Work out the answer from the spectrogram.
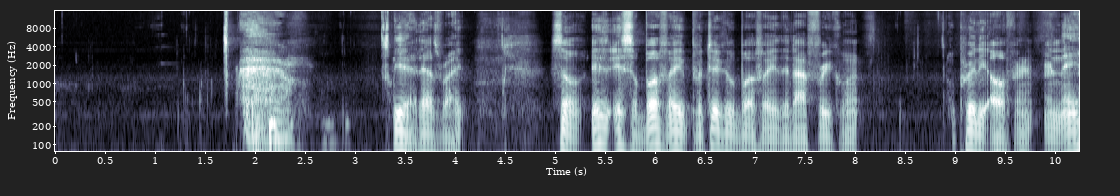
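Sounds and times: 
person sipping a drink: 0.0 - 3.0
speech: 3.4 - 8.2, 9.0 - 10.2.

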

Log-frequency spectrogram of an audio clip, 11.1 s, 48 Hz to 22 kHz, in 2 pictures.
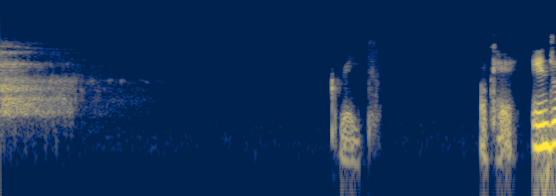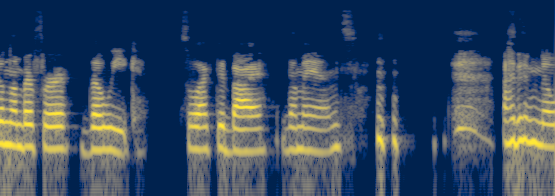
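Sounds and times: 
deep exhale through an open mouth during a breathing exercise: 0.0 - 1.1
speech: 3.4 - 3.9, 4.8 - 11.1.

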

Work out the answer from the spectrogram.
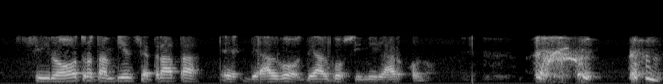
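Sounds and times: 
speech: 0.4 - 4.4, 5.3 - 6.6
person clearing throat: 5.3 - 6.6
person coughing: 5.3 - 6.6.

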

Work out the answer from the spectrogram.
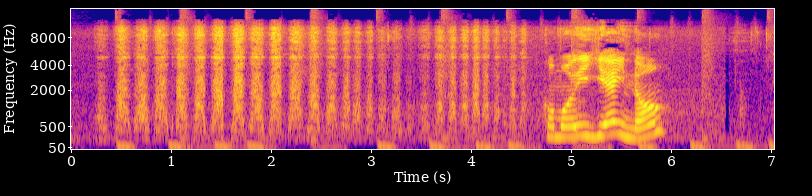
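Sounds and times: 
ruler scraped back and forth across a folder: 0.2 - 4.6
speech: 4.8 - 6.0.

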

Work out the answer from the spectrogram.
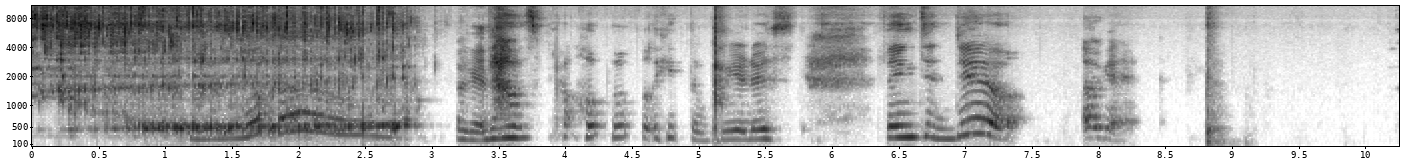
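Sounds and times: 
water pouring from a heavy pitcher into a container: 0.0 - 3.0
speech: 3.2 - 9.0.

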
